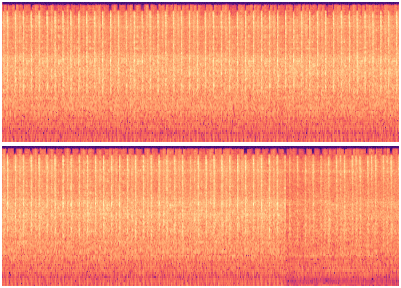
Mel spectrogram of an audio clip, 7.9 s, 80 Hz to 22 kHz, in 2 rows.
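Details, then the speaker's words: 1970s Bolens QT16 garden tractor, long unused with old gas and gravity-fed fuel to the carburetor: fast but uneven pulsing, hunting and stumbling before dropping off, about half choked; rough running, carb needs cleaning out. "it's about half choked so that carb needs cleaned out it's not running so great"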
